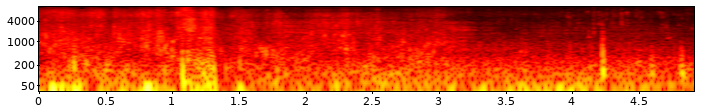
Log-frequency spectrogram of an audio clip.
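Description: Wind buffeting the microphone with a steady low rumble and rustling from the camera being handled. A few sharp knocks come near the end.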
